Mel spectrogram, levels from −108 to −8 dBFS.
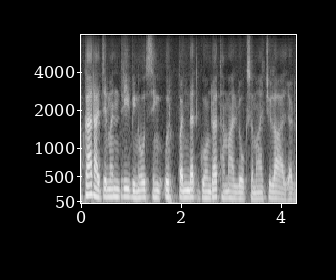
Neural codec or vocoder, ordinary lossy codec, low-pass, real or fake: codec, 16 kHz, about 1 kbps, DyCAST, with the encoder's durations; none; none; fake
